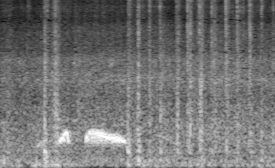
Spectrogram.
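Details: Malaysian-strain spotted dove kept as a cage bird, giving one short cooing phrase: a brief low note followed by a longer, steady, mellow coo that falls slightly at its end. Faint clicks and taps sound in the background.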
